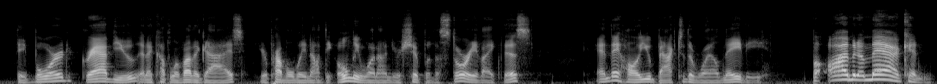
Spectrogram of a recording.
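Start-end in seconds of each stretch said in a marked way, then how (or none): 8.1-9.2 very high, loud, broad Cockney, laid on thick. Narrating a sailor seized for the Royal Navy protesting, in a thick Cockney accent. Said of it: "you protest in your thick Cockney accent".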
